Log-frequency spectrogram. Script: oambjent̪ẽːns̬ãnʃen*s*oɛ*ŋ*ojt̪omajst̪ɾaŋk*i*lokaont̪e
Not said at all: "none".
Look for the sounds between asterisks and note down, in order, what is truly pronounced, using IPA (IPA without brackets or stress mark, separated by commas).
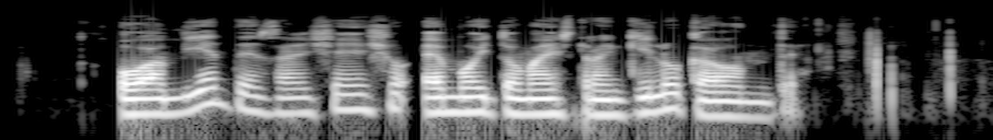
ʃ, m, i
